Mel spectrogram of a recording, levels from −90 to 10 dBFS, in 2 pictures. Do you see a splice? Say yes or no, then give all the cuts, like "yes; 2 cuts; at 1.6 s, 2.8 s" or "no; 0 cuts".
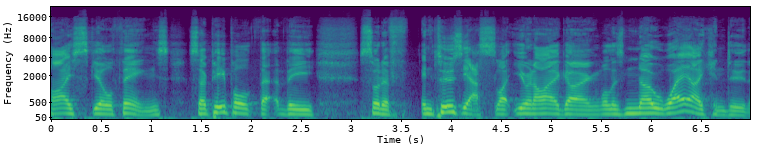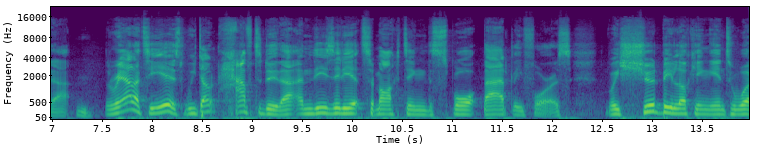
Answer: yes; 2 cuts; at 10.2 s, 11.3 s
